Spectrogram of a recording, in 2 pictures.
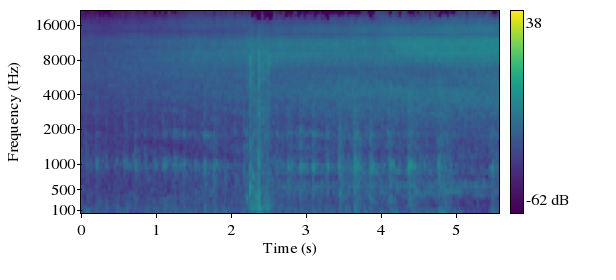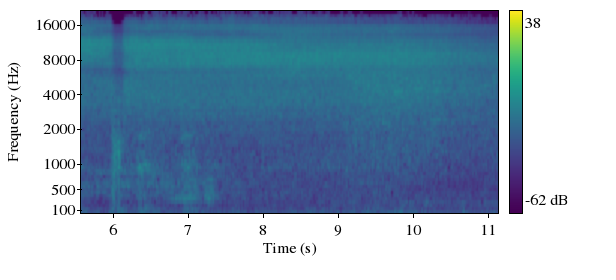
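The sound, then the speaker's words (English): A steam train hisses loudly and steadily, with a sharp clank near the start and scattered mechanical knocks and rattles under a broad, continuous wash of steam. No one speaks. “I got a train for us.”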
